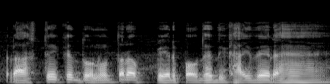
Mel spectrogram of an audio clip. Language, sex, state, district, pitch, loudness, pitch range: Hindi, male, Bihar, Patna, 100 Hz, -16 LUFS, 100-105 Hz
